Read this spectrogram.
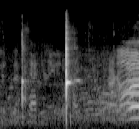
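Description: A metal bat cracks sharply against a ball.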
